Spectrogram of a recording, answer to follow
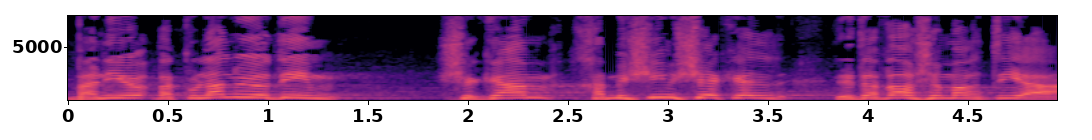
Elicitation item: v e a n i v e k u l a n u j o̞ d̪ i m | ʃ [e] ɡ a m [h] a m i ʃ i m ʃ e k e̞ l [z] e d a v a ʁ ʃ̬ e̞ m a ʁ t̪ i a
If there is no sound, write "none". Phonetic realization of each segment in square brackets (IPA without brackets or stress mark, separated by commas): e, χ, z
